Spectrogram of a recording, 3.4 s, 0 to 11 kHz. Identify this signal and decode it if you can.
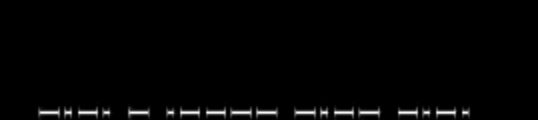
Morse code, heard as a keyed tone, about 30 wpm, 700 Hz. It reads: CT1YC
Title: DXCC-100 Call Signs - 5 Characters - 30wpm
